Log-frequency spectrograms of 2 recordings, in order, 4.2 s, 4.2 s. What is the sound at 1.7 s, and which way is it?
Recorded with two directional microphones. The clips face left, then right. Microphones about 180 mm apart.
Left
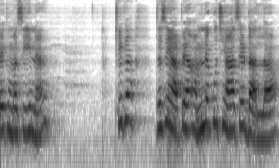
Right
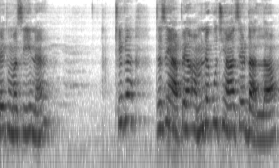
A woman's voice, 25° left (ahead or behind).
